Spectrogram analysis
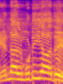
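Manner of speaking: high, loud cry of "I can't"; loud refusal. Acted. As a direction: Moses crying out that he can't. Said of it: "Moses refusing God".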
